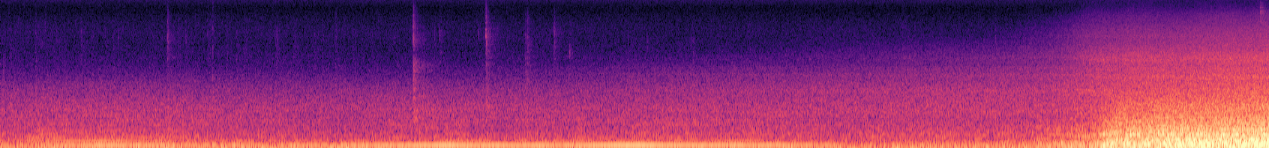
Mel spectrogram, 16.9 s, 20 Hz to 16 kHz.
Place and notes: Güldenhofer Ufer, Baumschulenweg, Berlin - under bridge, trains passing
Berlin, Baumschulenweg, under S-Bahn bridge, trains passing by
(Sony PCM D50, DPA4060)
